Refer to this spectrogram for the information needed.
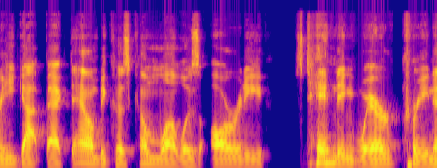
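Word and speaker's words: Nkamhoua: It's Olivier Kumwa, if I'm not mistaken, is how you pronounce his last name.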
